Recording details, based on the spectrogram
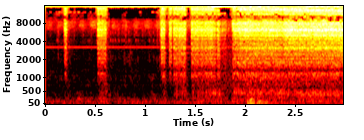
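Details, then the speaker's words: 1969 Zenith color TV console under restoration, running on bypass idle current: as the high voltage comes up, sharp crackling snaps build into a steady high-pitched sizzle. It is arcing at the old burn-through spot to the high-voltage cage. "I can hear it arcing. Oh, yeah, okay, that's not good."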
